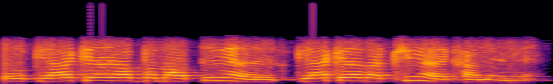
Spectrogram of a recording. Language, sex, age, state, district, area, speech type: Hindi, female, 60+, Uttar Pradesh, Mau, urban, conversation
